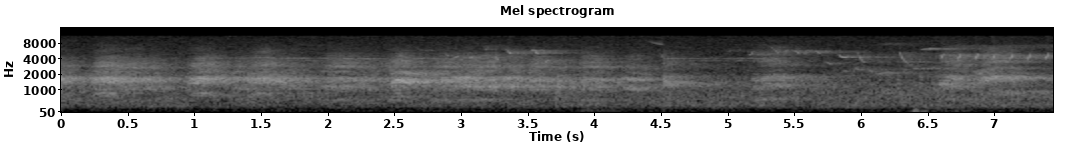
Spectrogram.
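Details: Begging chorus from four three-week-old common raven chicks in a nest near Göttingen, late April: continuous rough, grating calls overlapping irregularly, with thin high squeaks toward the end.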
